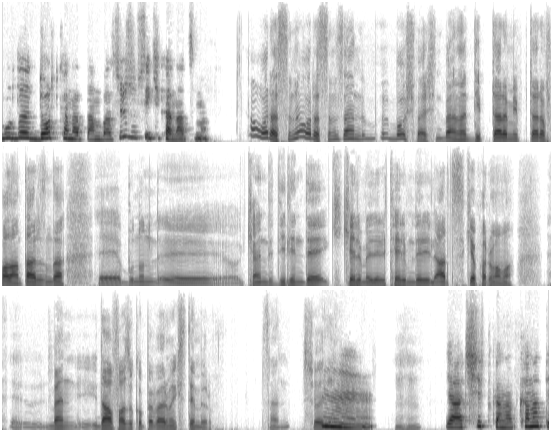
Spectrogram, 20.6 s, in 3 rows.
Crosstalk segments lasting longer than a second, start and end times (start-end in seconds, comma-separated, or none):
none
